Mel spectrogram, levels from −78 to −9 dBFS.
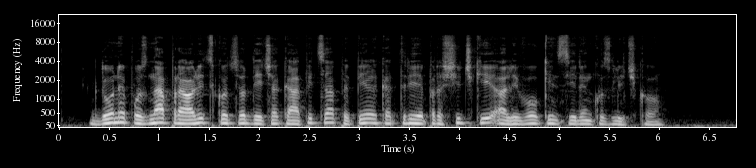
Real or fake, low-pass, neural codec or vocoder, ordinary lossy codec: fake; none; vocoder, 22.05 kHz, 80 mel bands, Vocos; none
